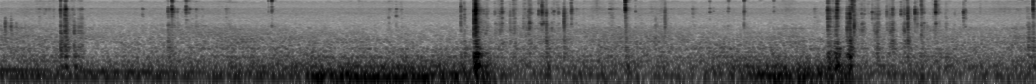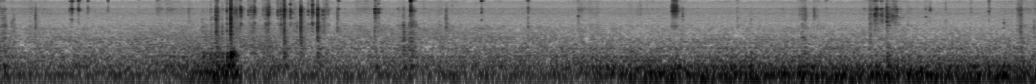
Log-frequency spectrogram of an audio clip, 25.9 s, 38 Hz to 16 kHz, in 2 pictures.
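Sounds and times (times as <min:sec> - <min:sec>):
small clicks and taps of tools: 0:02.0 - 0:02.5.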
